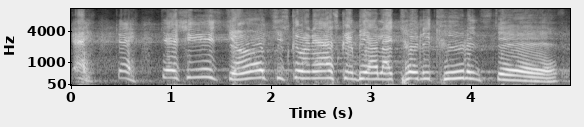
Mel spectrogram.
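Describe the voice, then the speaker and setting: A very high, squeaky young pal, pushy and eager. It is live comedy acting in a reverberant hall with some crowd sound. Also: male voice, normal speed, fairly bright tone. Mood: eager nudging. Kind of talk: live comic script reading.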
